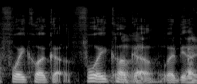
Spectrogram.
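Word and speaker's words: Fuecoco: So the Fire one is Flu Coco. Is that right? Yeah, Foy Coco.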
